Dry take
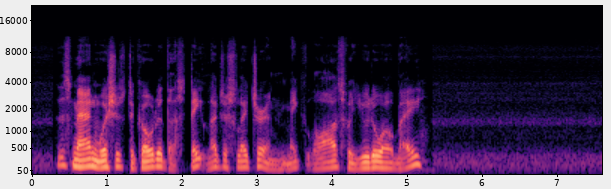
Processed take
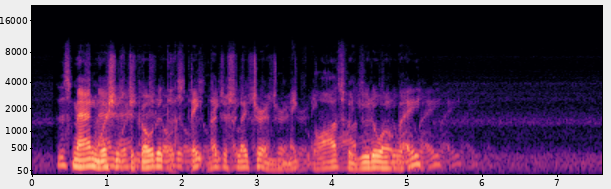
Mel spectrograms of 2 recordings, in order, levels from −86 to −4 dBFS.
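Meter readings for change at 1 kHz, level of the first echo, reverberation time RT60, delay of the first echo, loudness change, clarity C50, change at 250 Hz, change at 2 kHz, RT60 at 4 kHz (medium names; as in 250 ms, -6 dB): +3.5 dB, -10.5 dB, no reverb, 270 ms, +3.5 dB, no reverb, +4.0 dB, +3.5 dB, no reverb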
